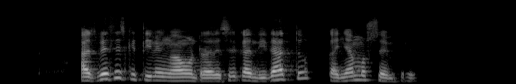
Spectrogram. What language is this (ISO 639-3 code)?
glg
